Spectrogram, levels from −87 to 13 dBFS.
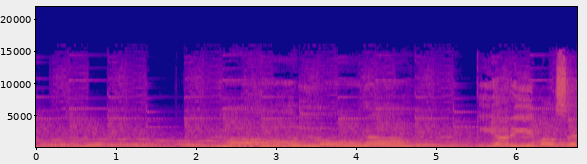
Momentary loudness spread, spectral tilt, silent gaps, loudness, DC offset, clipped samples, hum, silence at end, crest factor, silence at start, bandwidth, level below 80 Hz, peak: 7 LU; -4.5 dB/octave; none; -29 LUFS; under 0.1%; under 0.1%; none; 0 s; 16 dB; 0 s; 16 kHz; -70 dBFS; -14 dBFS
